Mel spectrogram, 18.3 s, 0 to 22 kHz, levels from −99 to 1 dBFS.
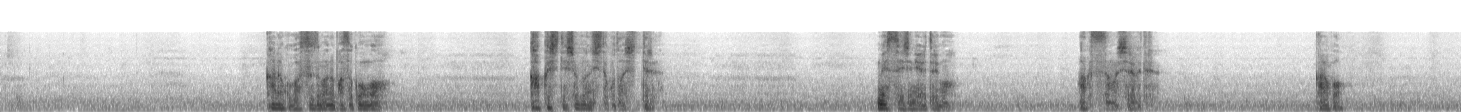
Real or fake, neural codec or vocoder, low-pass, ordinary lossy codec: fake; codec, 16 kHz, 16 kbps, FunCodec, trained on LibriTTS, 50 frames a second; none; none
